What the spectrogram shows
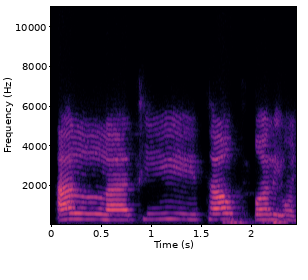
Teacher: karena huruf ta ini memiliki salah satunya hamas ya, maka harus dihamaskan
